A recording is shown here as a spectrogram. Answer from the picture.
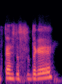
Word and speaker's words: Cais do Sodré: I can pronounce them: Cais do Sodré, Alcântara, Belém. This is the Portuguese way, of course.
